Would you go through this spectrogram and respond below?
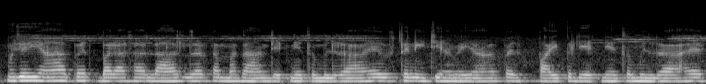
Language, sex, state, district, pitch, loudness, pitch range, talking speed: Hindi, male, Bihar, West Champaran, 155 Hz, -16 LUFS, 150-160 Hz, 210 wpm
